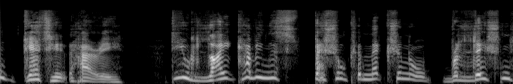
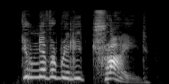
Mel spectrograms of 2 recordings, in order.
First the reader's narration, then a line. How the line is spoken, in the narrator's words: she said hotly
